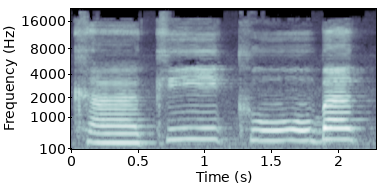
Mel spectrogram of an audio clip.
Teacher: Kalau kaf itu berdesis karena dia hamas.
